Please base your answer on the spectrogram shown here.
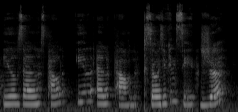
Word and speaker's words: parles: Tu parles, even though it's es, it's still pronounced the same as the first person. Je parle, tu parles. You don't pronounce the S at the end.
